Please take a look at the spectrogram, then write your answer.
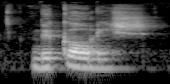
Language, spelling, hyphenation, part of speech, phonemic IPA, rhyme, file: Dutch, bucolisch, bu‧co‧lisch, adjective, /ˌbyˈkoː.lis/, -oːlis, Nl-bucolisch.ogg
- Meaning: bucolic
